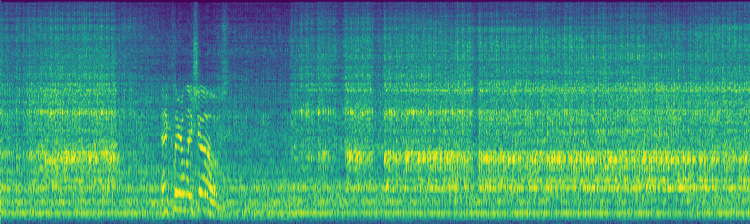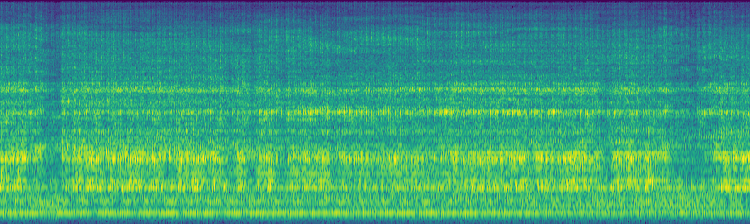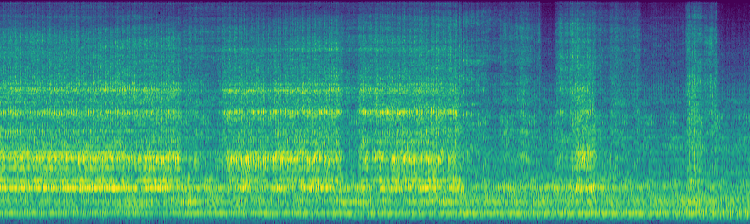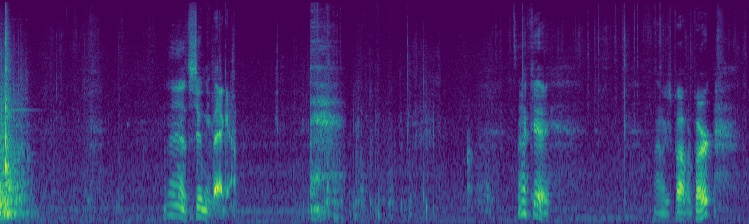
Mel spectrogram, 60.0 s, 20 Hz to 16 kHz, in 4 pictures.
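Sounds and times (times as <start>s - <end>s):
scroll saw cutting wood: 0.0s - 45.6s.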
